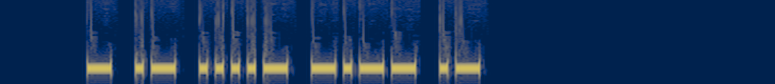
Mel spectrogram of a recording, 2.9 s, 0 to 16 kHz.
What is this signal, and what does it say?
Morse code, heard as a keyed tone, about 40 wpm, 700 Hz. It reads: TA4YA
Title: DXCC-100 Call Signs - 5 Characters - Repeated 3x - 40wpm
